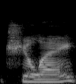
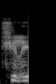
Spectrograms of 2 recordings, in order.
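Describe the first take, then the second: First: It is pronounced the American way. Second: It is pronounced the speaker's British way.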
